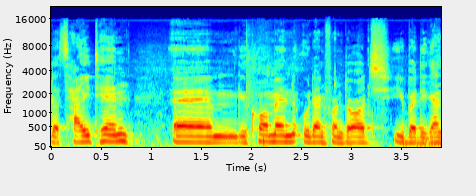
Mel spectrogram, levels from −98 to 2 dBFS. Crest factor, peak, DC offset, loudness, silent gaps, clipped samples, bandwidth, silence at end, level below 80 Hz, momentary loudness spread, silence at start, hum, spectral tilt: 12 dB; -4 dBFS; under 0.1%; -17 LUFS; none; under 0.1%; 16 kHz; 0 s; -42 dBFS; 6 LU; 0 s; none; -6.5 dB/octave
